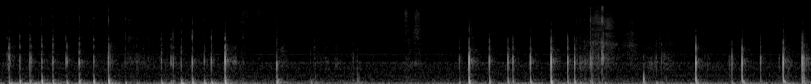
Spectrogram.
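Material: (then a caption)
Faux leather. Long painted nails on both hands scratch and tap the solid back of an A5-size hardcover notebook with a black textured faux leather cover, held close to the mic. Quick, dry clicks and scratches come in a dense run, thin out in the middle, then pick up again. The sound is weighted low, with sharp transients that die away almost instantly.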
